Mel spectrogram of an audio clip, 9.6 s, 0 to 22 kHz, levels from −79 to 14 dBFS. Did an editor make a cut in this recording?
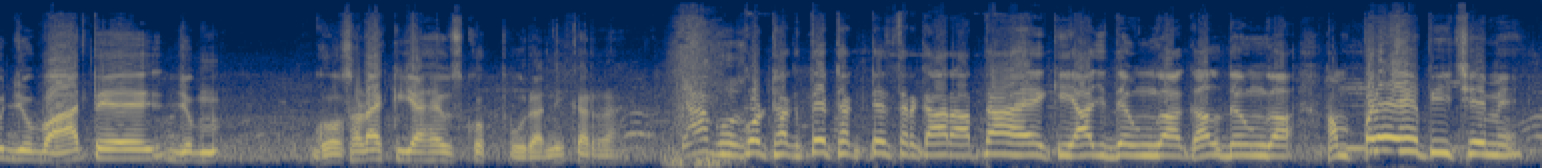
yes; 1 cut; at 4.6 s

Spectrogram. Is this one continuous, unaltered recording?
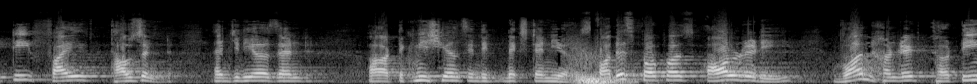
no; 1 cut; at 5.8 s

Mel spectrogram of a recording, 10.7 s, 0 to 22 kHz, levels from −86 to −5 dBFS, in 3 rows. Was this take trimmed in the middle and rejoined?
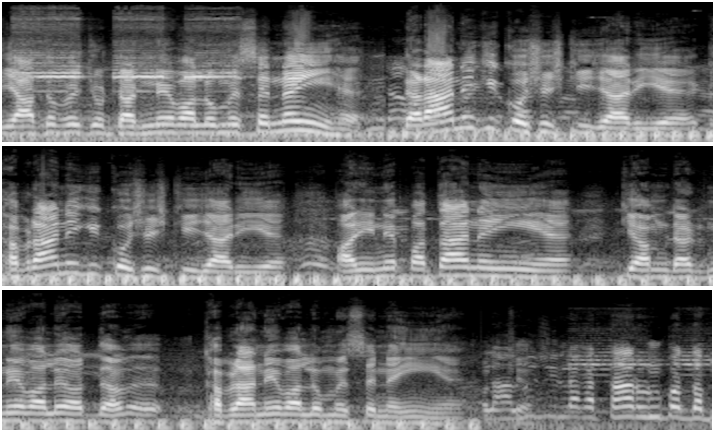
yes; 2 cuts; at 1.8 s, 9.5 s

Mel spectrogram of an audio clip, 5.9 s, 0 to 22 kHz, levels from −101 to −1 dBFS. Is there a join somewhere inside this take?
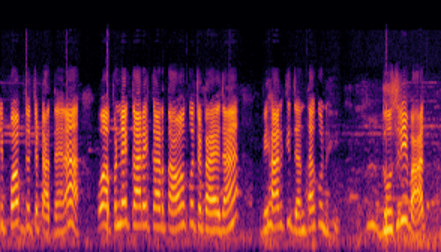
no; 0 cuts

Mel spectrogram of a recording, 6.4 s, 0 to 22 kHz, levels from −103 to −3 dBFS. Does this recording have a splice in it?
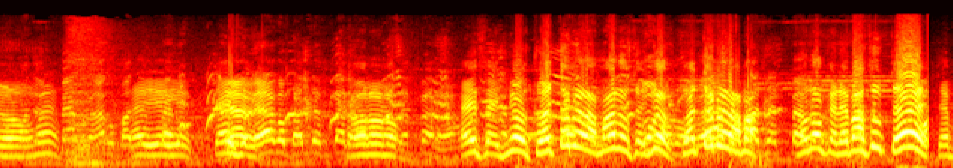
no; 0 cuts

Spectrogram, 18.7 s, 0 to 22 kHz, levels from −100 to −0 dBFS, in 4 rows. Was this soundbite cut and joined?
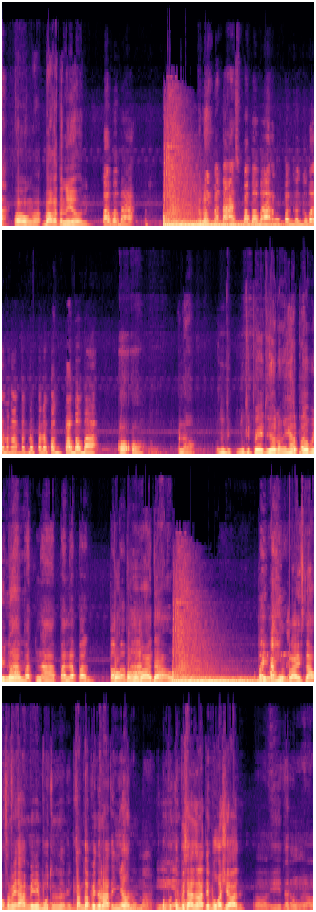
yes; 1 cut; at 13.7 s

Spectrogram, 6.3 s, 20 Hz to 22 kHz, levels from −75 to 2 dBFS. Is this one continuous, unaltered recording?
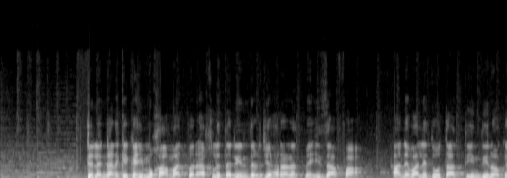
no; 1 cut; at 0.9 s

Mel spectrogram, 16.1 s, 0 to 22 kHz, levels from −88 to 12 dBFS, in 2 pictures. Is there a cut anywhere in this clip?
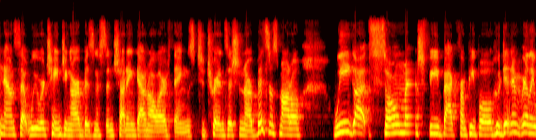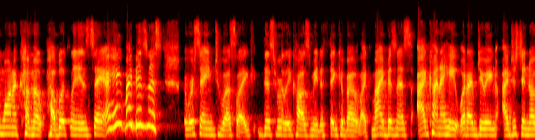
yes; 1 cut; at 10.6 s

